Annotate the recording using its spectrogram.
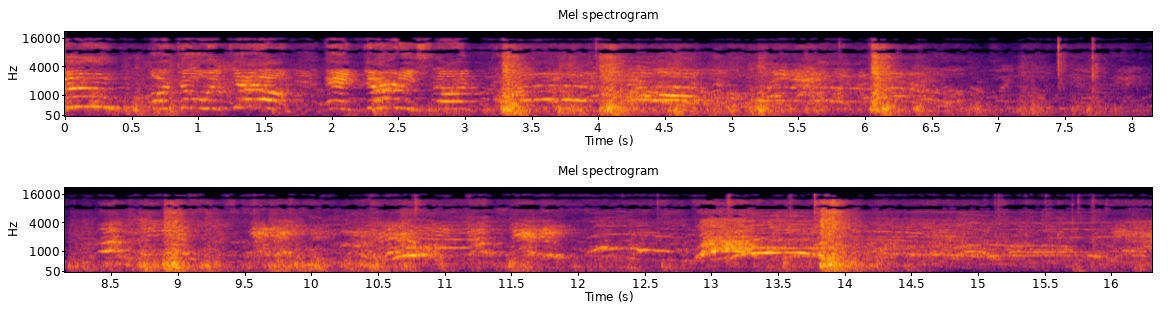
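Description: Men in a crowd shout and cheer loudly nearby in an echoing hall.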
